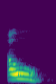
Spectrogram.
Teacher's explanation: होठ और कंठ दोनों के मेल से बन रही है, दोनों इसमें एक्टिव हो रहे हैं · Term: कंठोष्ठ्य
